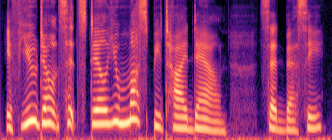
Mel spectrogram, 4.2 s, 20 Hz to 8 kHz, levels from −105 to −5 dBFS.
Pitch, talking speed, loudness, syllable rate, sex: 225 Hz, 175 wpm, -16 LUFS, 3.7 syllables/s, female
